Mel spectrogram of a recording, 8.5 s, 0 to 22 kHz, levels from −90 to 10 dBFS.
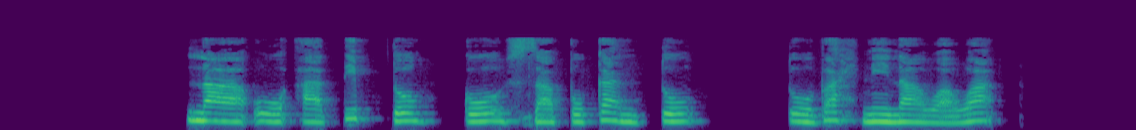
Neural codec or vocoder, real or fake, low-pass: none; real; 7.2 kHz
